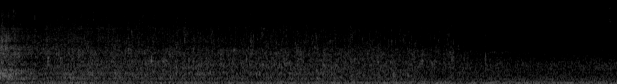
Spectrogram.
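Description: A steady trickling stream of liquid as a character urinates in the video game Rainswept, a faint continuous splashing flow that softens slightly near the end, with no talk.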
